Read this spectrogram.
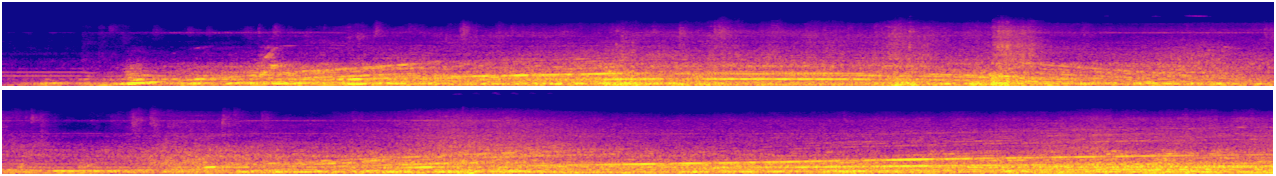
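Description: A bus motor whines, rising in pitch as it speeds up and falling as it slows.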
